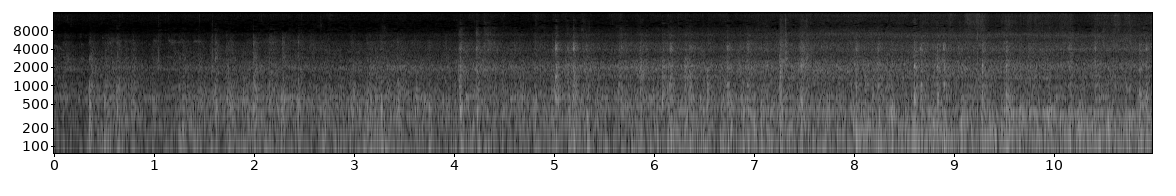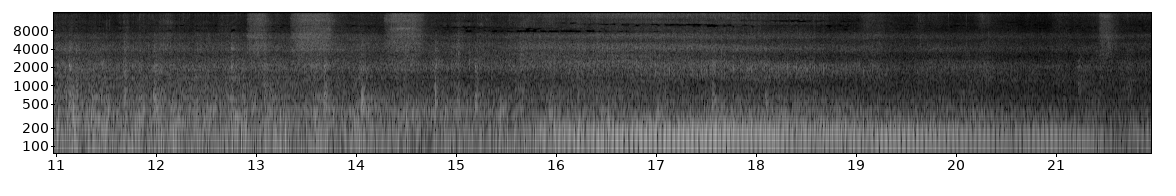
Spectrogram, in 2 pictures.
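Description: Electric commuter train pulling into the station, its wheels clattering over the rails and growing louder as it nears. About two-thirds of the way through a steady low hum comes in and is the loudest part, easing off as the train draws up at the platform.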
